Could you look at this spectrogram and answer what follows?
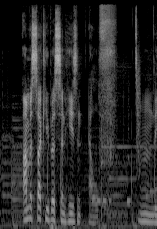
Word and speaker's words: succubus: So it's like suck you bus.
